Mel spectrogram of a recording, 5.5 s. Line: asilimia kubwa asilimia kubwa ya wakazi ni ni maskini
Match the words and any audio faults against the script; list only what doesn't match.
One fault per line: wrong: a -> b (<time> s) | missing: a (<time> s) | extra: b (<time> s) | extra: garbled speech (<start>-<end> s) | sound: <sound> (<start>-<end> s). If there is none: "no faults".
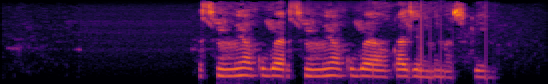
no faults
